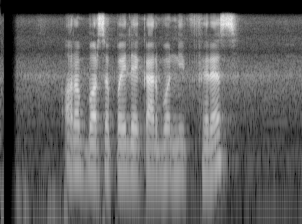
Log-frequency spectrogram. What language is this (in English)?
Nepali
